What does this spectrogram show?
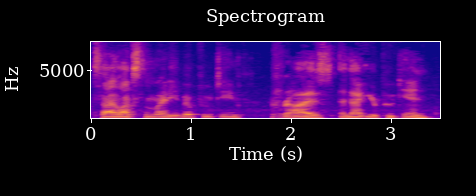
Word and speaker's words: poutine: Silox the Mighty about poutine. Fries and that your poutine. Oh my god, it's next level shit, man. So that's how you say you pronounce it, Putin? Poutine. Poutine.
